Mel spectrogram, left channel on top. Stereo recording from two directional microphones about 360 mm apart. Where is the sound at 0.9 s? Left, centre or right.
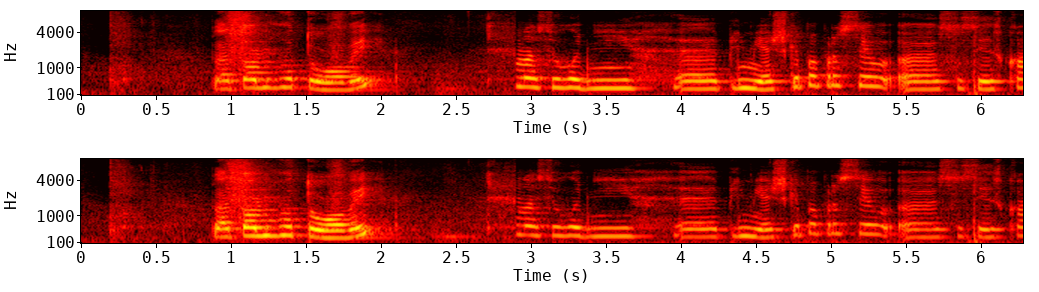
Centre.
